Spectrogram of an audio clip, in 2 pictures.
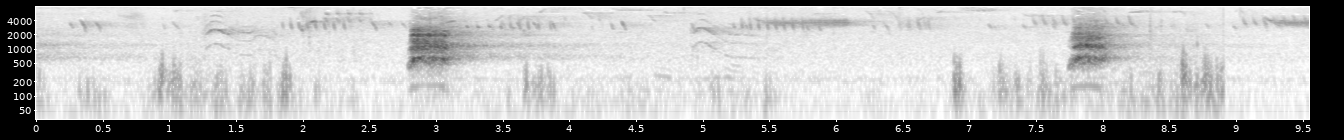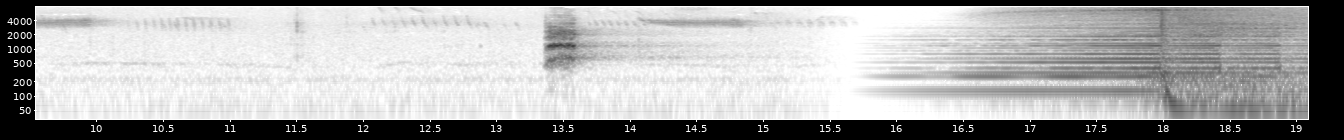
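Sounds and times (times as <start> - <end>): bark-like animal calls: 2.8 - 3.6, 7.7 - 8.2, 13.4 - 14.6
low rumble: 16.1 - 19.0.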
